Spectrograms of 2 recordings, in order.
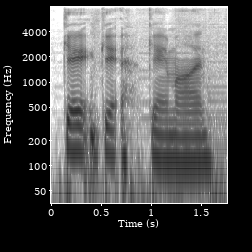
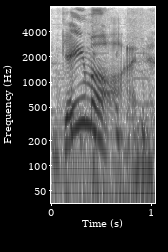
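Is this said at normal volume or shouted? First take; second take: normal; shouted. First: It is said at a normal volume. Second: It is shouted loudly.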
